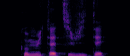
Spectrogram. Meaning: commutativity
- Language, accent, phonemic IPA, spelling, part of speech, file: French, France, /kɔ.my.ta.ti.vi.te/, commutativité, noun, LL-Q150 (fra)-commutativité.wav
